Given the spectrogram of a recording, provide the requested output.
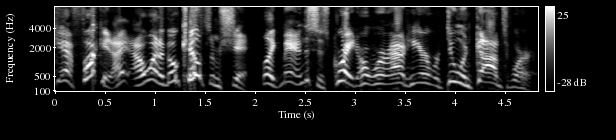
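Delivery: hammed-up happy thug; gleeful henchman. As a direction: play a trooper thrilled to kill. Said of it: "They're so happy to be there".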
